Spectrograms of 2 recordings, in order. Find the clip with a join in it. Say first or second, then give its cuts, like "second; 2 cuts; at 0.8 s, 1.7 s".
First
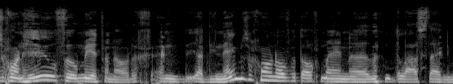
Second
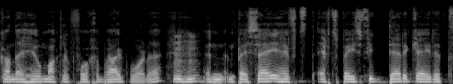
first; 1 cut; at 1.0 s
